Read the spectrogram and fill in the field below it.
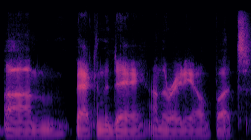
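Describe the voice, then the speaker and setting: A man's voice: deep voice, moderate pace, dull audio. A man co-hosting a podcast, telling rambling stories in casual chat. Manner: rambling, animated storytelling. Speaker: podcast co-host.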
